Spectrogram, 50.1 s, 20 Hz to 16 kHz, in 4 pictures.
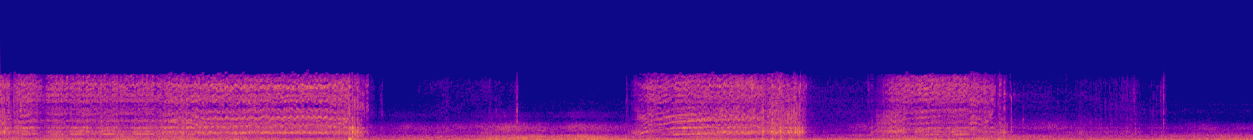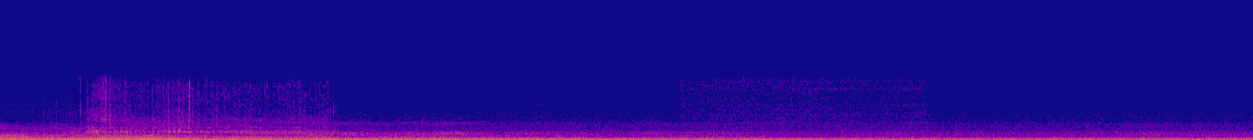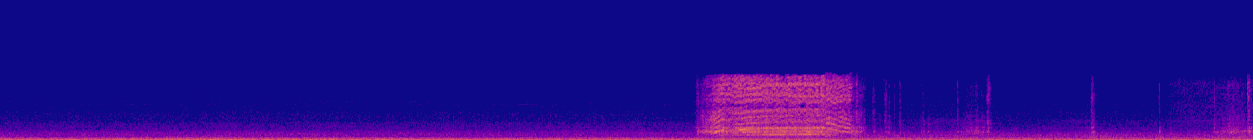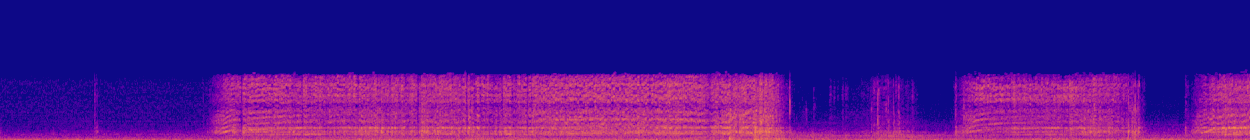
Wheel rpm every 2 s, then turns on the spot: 200, 150, 10, 130, 80, 10, 10, 20, 0, 0, 0, 0, 0, 0, 0, 10, 110, 0, 0, 20, 180, 200, 140, 70, 80.
10-16 32-34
